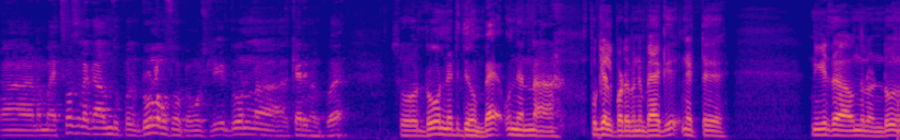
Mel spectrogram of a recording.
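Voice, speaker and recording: A man's voice: medium pitch, a little mellow. A man casually talking through his riding and camping gear for a vlog, showing items one by one. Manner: chatty, shows items one by one. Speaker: moto vlogger. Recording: faint background noise.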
